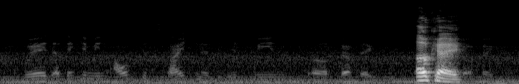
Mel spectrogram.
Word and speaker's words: ausgezeichnet: You have to practice the German Z. It's like Z.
